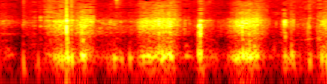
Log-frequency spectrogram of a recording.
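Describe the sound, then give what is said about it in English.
Biting into and chewing a fresh apple: several crisp, sharp crunches in an irregular rhythm, close and without talk. “Oh, that's an apple. It's really definitely an apple.”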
